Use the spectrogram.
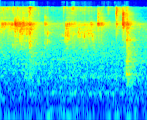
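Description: Water runs steadily from the pipe of an LG water purifier being cleaned, a close, continuous splashing hiss for the whole stretch with no talk over it.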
